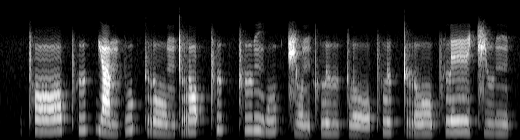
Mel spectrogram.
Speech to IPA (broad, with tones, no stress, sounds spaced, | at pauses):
tʰ ɔː˦˥ pʰ ɯ˦˥ k̚ j a˨˩ m p u˦˥ ʔ t r oː˨˩ m t r ɔ˦˥ ʔ tʰ ɯ˥˩ k̚ tʰ ɯ˥˩ ŋ w u˦˥ ʔ t͡ɕ o˨˩ n kʰ l ɯː˧ k l oː˩˦ pʰ l ɯ˥˩ k̚ t r oː˧ pʰ l eː˥˩ t͡ɕ ɯ˧ ŋ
